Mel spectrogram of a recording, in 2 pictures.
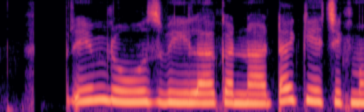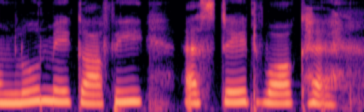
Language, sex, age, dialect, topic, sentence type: Hindi, female, 18-24, Garhwali, agriculture, statement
